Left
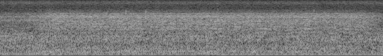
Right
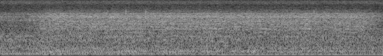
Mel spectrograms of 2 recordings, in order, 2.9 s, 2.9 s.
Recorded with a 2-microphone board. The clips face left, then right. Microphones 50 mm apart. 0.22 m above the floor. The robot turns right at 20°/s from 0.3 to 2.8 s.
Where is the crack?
No crack in this recording.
